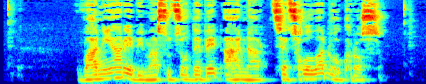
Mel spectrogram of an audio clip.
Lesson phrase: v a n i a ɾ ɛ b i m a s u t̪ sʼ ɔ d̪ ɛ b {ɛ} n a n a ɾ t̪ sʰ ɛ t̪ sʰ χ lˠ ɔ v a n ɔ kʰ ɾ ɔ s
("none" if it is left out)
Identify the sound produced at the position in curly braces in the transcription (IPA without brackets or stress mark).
ɛ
